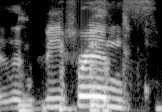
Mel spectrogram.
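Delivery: high, slow, syrupy mock sweetness; fake friendly offer. Offering friendship to a hater, high and syrupy.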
